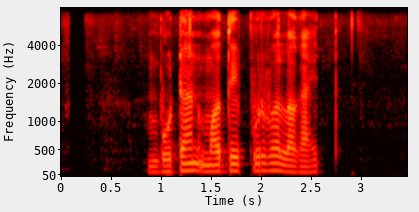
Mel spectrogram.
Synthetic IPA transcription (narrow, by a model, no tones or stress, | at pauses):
bʱuʈanmʌd̪ʱjʌpurbʌlʌɡajt̪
